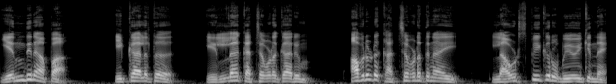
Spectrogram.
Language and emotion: Malayalam, angry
